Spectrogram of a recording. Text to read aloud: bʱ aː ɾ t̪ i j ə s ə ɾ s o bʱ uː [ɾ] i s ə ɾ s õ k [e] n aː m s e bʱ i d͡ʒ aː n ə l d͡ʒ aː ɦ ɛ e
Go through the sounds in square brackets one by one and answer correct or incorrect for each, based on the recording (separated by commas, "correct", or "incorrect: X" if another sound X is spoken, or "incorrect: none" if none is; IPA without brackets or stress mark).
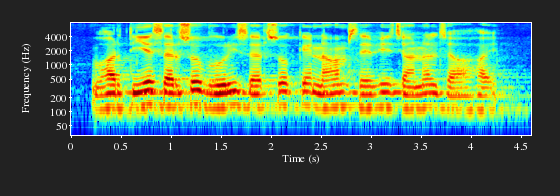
correct, correct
